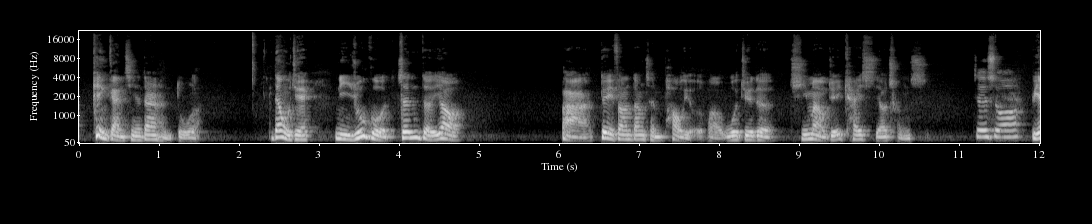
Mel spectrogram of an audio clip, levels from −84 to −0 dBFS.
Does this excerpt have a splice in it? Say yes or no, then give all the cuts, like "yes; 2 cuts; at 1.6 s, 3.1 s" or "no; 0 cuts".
no; 0 cuts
